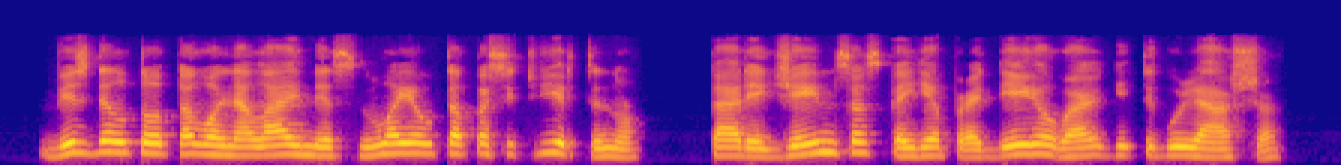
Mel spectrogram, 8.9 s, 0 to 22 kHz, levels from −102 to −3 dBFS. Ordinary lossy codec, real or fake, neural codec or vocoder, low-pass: AAC, 64 kbps; fake; autoencoder, 22.05 kHz, a latent of 192 numbers a frame, VITS, trained on one speaker; 9.9 kHz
